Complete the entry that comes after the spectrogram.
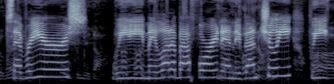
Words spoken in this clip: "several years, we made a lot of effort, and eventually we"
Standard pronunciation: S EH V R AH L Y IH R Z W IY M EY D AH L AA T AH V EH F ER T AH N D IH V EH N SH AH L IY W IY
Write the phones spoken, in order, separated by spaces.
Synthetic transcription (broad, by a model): S EH V R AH L Y IH R Z W IY M EY AH L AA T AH B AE F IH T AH N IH V EH N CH L IY W IY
